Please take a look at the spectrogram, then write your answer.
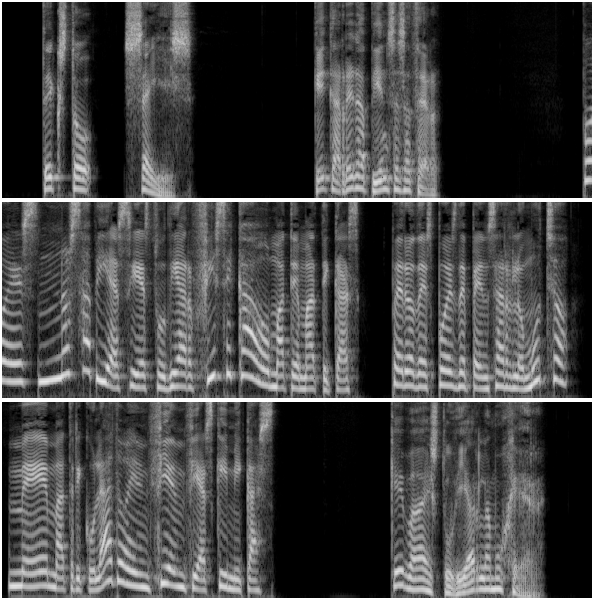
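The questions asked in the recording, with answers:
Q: ¿Qué va a estudiar la mujer?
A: Ciencias químicas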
